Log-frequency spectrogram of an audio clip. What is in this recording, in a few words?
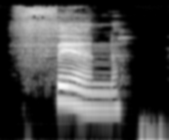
"thin", English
